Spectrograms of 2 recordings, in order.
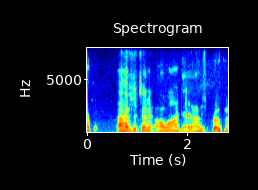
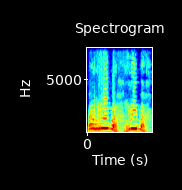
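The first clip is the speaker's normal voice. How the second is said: high, loud hammed-up Mexican cry; mock Mexican accent; 8 dB louder than usual. Host answers a viewer's favourite, shouted mock Mexican accent. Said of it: "My favourite is the Mexican accent".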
